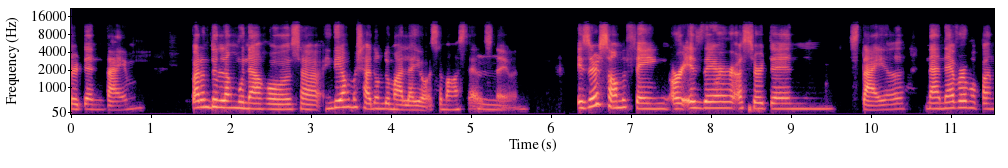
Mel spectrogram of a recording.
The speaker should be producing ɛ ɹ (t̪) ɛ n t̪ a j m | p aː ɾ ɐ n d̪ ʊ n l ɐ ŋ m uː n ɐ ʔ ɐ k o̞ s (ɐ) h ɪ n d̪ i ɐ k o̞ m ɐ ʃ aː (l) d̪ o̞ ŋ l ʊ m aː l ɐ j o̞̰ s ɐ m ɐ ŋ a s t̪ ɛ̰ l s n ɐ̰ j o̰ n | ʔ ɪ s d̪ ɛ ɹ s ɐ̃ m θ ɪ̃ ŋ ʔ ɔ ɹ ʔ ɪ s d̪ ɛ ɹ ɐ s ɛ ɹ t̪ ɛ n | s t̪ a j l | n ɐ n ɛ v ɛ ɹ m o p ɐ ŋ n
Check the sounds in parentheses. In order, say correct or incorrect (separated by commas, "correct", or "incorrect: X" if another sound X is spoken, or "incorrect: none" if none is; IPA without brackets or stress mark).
correct, correct, incorrect: none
